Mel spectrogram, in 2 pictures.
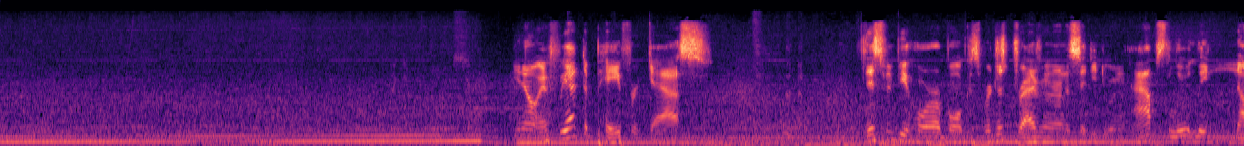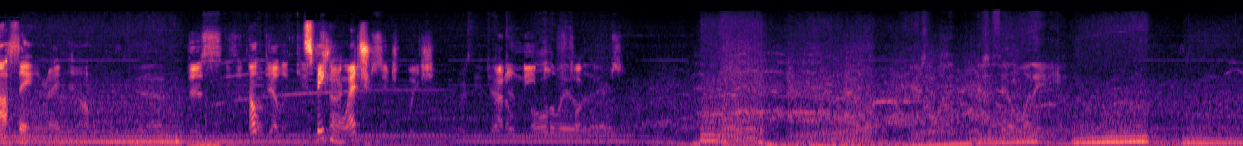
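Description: A car engine hums steadily as a car drives along a street.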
